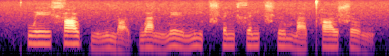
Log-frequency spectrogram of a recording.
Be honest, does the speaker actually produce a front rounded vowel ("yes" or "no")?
no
